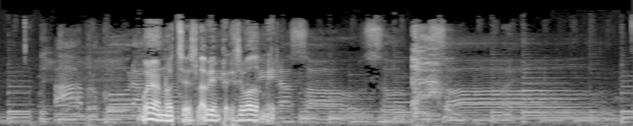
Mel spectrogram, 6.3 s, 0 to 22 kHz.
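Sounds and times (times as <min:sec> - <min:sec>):
speech: 0:00.6 - 0:03.3
person coughing hoarsely: 0:04.1 - 0:04.5.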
